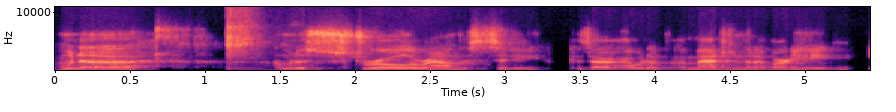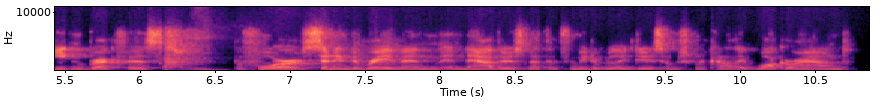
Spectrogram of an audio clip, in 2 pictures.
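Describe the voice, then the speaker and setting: A man's voice: fairly low pitch, flat delivery, fast, pushed and bright, dull audio. A man talking casually as a player in a tabletop game. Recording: echoey room with faint noise.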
